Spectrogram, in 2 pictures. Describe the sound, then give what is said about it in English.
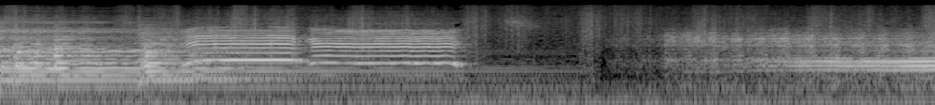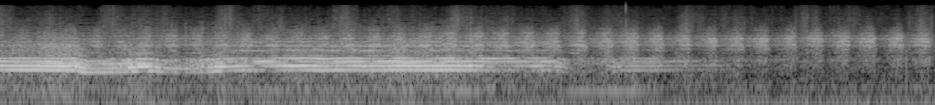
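A steam train carrying passengers to the zoo whistles in a few short, bright blasts, then holds a long wavering whistle over a steady rumbling chug, fairly loud. “The train to the zoo speeds along the tracks, past farms and towns, over bridges and through tunnels, and then...”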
